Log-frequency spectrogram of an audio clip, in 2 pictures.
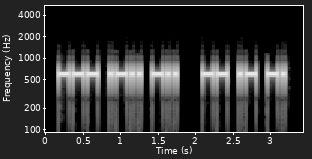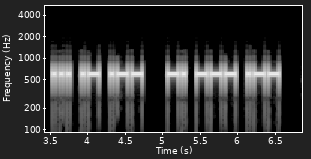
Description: Morse code, heard as a keyed tone, about 25 wpm, 600 Hz. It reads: OLD MAN SAW NOW
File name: the old man and the sea part 1 25wpm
